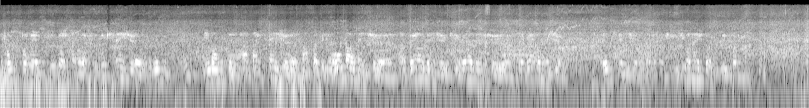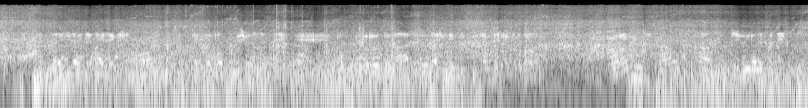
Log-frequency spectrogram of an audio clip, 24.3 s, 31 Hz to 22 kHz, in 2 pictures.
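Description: Race announcer's voice talking through the first half and again near the end, over a steady high whine from the 4WD off-road RC buggies racing on the track.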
